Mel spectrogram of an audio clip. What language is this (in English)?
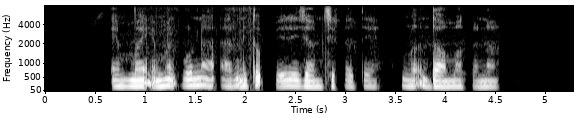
Santali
